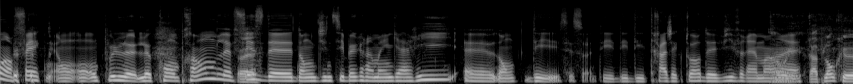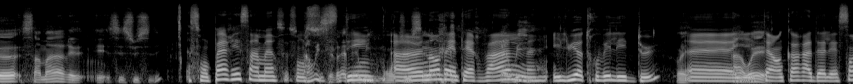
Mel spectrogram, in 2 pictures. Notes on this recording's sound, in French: Un épisode surprise enregistré ce weekend lors du 41ième festival de cinéma international de Rouyn-Noranda.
